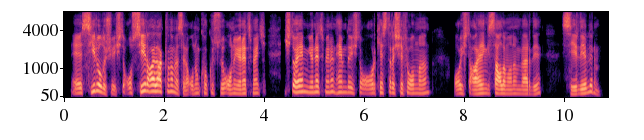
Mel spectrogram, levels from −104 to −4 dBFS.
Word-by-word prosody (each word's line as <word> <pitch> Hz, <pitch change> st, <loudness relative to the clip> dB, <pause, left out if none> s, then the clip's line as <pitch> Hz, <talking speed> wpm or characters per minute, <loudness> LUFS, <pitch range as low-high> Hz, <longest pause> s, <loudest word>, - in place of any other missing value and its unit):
eee, 165 Hz, 0 st, -1 dB
sihir 220 Hz, +8 st, +3 dB
oluşuyor. 220 Hz, -4 st, +2 dB
İşte, -, -, -4 dB
o 170 Hz, 0 st, -7 dB
sihir 220 Hz, +9 st, +4 dB
hâlâ 220 Hz, 0 st, +8 dB
aklımda 210 Hz, +1 st, +2 dB
mesela, 130 Hz, -7 st, -4 dB
onun 155 Hz, +4 st, -8 dB
kokusu, 155 Hz, 0 st, -8 dB
onu 150 Hz, -1 st, -3 dB
yönetmek, 150 Hz, +2 st, 0 dB, 0.4 s
işte, 215 Hz, -, 0 dB
o 185 Hz, -, +7 dB
hem 200 Hz, 0 st, +3 dB
yönetmenin 190 Hz, +1 st, -1 dB
hem 185 Hz, +1 st, -3 dB
de 185 Hz, -, -2 dB
işte, 170 Hz, +1 st, -6 dB
o 150 Hz, -2 st, -6 dB
orkestra 165 Hz, +2 st, -3 dB
şefi 160 Hz, +3 st, -1 dB
olmanın, 155 Hz, +2 st, -3 dB, 0.5 s
o 145 Hz, +2 st, -2 dB
işte, 140 Hz, 0 st, -5 dB
ahengi 145 Hz, +3 st, +2 dB
sağlamanın 140 Hz, -1 st, +1 dB
verdiği 135 Hz, +3 st, -2 dB, 0.4 s
sihir 125 Hz, +2 st, -1 dB
diyebilirim. 155 Hz, -, -1 dB
155 Hz, 170 wpm, -25 LUFS, 145-185 Hz, 0.5 s, hâlâ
